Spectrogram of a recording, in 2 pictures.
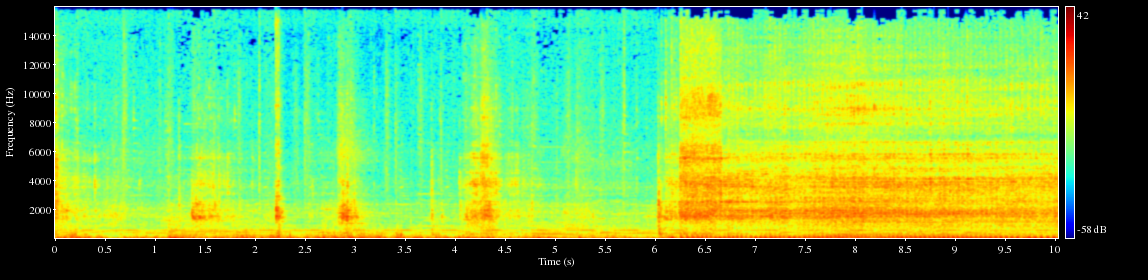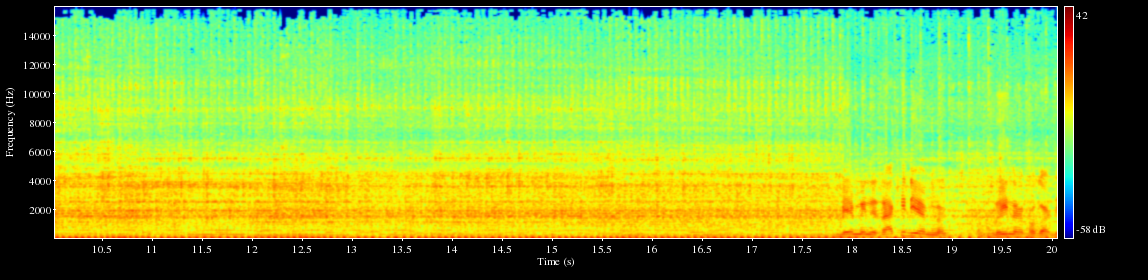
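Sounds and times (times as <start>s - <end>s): motorcycle engine idling: 6.0s - 20.0s.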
